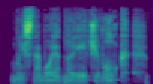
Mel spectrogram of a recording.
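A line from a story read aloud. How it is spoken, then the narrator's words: Small creature's whisper. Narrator (Russian): прошептал мелкий трель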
